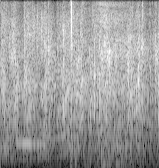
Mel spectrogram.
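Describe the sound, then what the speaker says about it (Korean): Brief, steady applause from a church congregation during a Sunday service, a short wash of many hands clapping together at moderate loudness. "주님께 영광의 박수 돌리겠습니다."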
